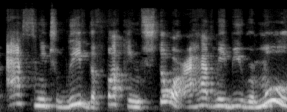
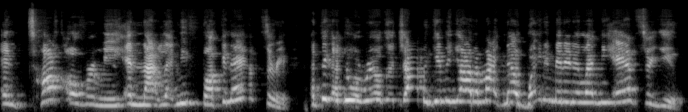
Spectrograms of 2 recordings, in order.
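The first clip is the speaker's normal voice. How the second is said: higher, sharp and insistent; irritated, cut off; 7 semitones higher than usual. Real, not acted. Host scolding cohost for interrupting, irritated and insistent. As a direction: stop them talking over you.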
